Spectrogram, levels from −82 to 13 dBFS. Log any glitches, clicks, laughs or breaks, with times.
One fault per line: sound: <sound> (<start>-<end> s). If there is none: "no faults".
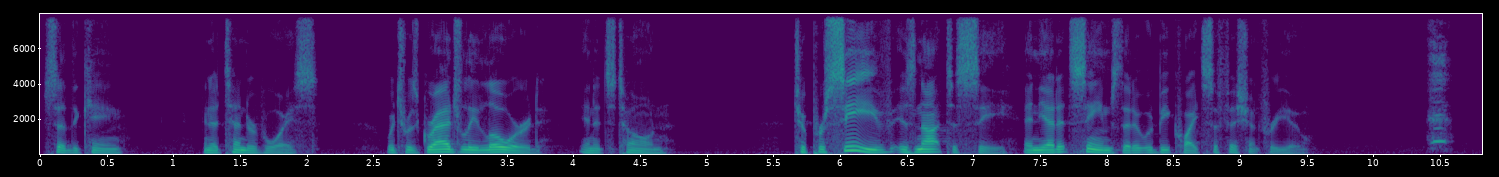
sound: breath (10.4-10.6 s)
